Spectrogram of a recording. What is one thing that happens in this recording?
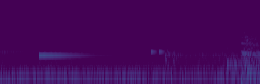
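Short electronic blips sound as a menu opens and closes.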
